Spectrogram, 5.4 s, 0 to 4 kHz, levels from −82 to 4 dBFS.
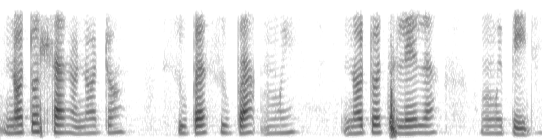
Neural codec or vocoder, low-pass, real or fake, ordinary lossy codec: none; 3.6 kHz; real; none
